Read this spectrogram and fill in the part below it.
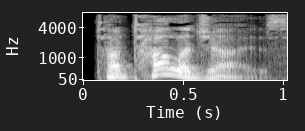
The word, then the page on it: tautologize: British English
